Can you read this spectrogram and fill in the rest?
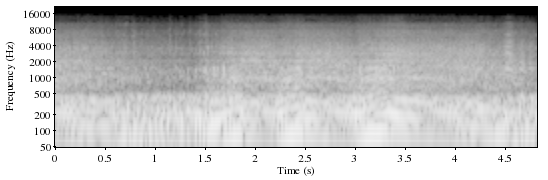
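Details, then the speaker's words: Outboard (reported to idle fine but stall on throttle, suspected carburetor) after about five minutes running: revs up and down cleanly with smooth rising and falling buzz, no stumble or stall; running strong, only a cracked plastic piece found. "so the motor has been running here for about five minutes and it seems to run really strong here i'll show you guys"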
